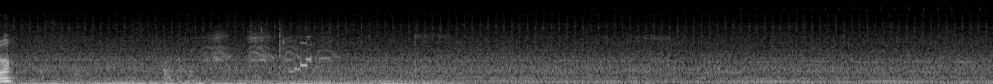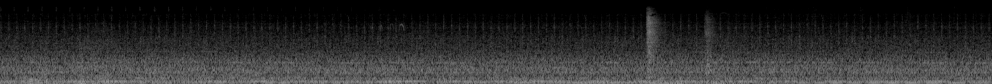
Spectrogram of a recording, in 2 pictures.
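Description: A spreader hisses as it throws material out behind a tractor.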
